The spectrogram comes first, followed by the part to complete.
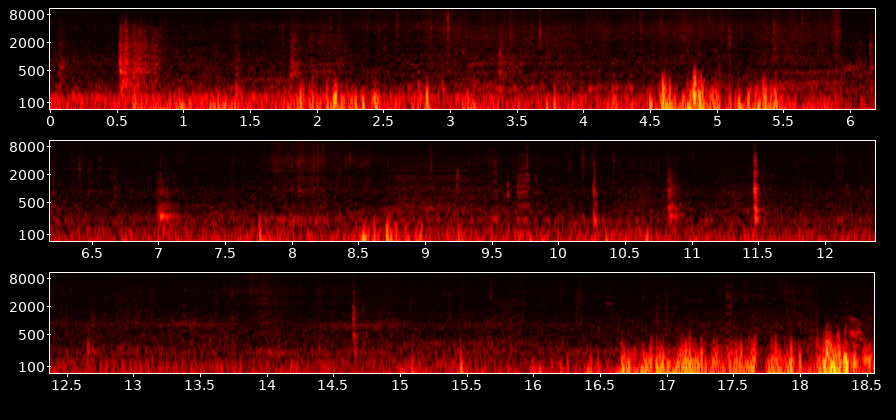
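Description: Wind buffeting an unshielded microphone in irregular gusts, loudest about four to six seconds in and again near the end. Under it, a wood fire crackles and meat sizzles on a smoker grate, with scattered sharp clicks.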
